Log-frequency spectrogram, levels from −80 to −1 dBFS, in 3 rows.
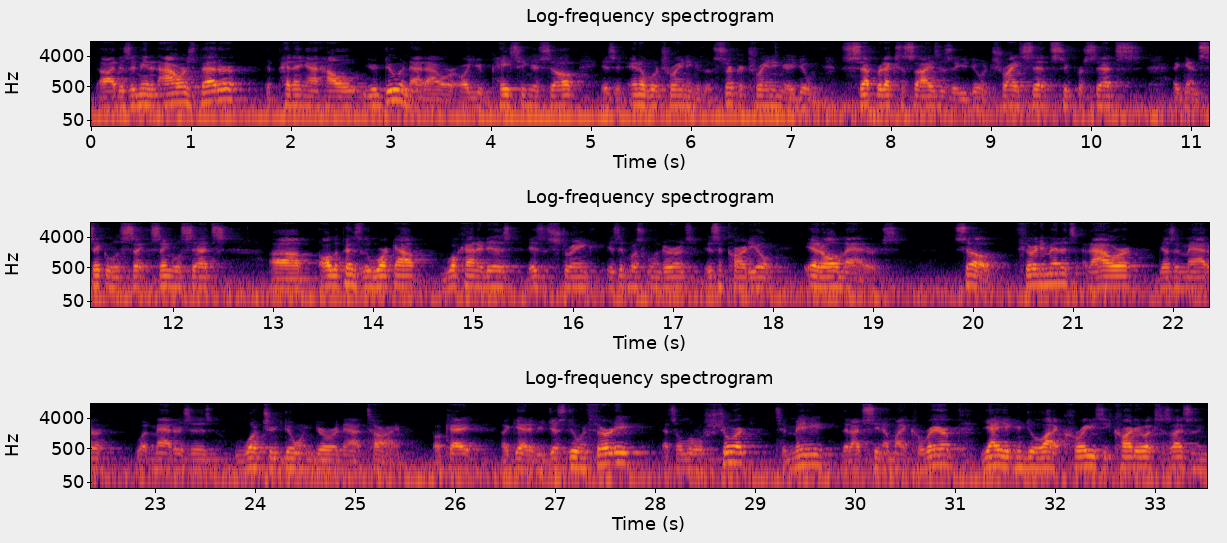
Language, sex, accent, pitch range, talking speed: English, male, American, 115-140 Hz, 195 wpm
